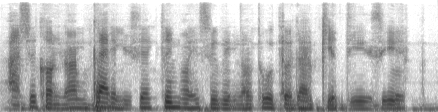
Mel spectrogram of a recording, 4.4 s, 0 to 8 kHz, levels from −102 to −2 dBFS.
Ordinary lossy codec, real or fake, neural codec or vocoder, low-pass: none; fake; codec, 16 kHz in and 24 kHz out, 0.6 kbps, FireRedTTS-2 codec; 7.2 kHz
